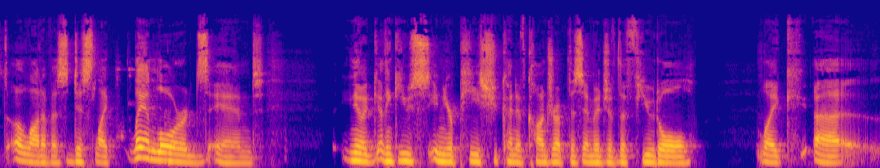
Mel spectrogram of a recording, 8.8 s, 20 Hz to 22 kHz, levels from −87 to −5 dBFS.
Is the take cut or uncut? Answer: cut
